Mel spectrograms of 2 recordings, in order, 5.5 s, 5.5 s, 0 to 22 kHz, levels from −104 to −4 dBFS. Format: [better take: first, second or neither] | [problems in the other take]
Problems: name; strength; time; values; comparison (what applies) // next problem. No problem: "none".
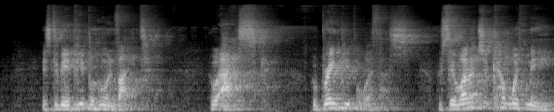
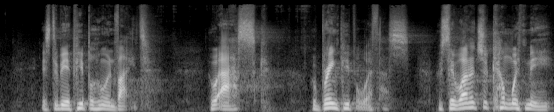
second | room echo; slight; dies away in 0.7 s // off-mic speech; far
